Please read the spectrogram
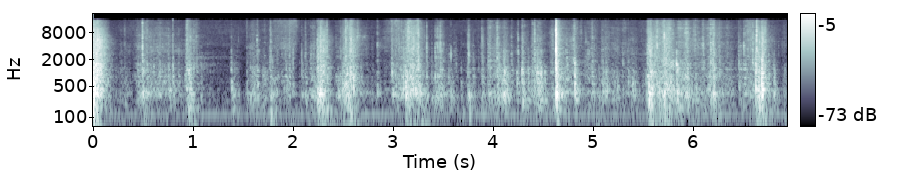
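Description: Thin clear plastic blister packaging being handled and lifted out of a figure box: irregular crinkles, rustles and light clacks of plastic, a few of them sharper and louder.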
